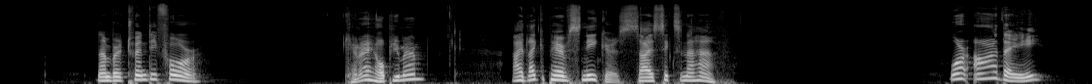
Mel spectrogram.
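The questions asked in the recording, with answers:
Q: Where are they?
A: in a shoe store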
